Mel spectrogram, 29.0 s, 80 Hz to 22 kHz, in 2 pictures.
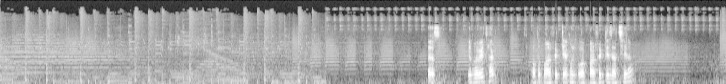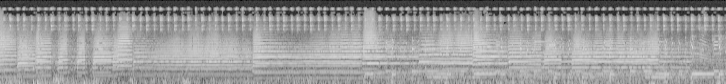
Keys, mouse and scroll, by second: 9.8 scroll down 1, 10.1 scroll up 1, 10.7 scroll down 1, 13.5-29.0 drag.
